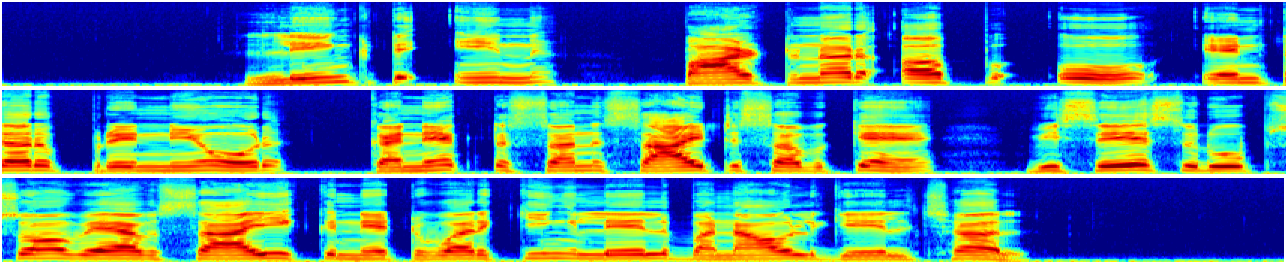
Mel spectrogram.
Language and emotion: Maithili, neutral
